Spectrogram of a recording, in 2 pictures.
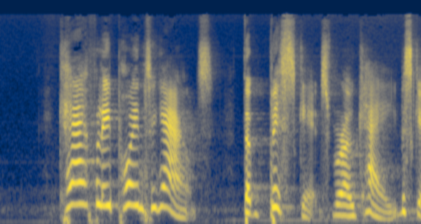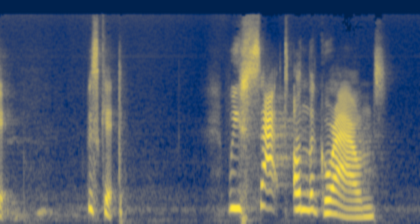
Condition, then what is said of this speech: Tourette syndrome. Several times a day, my tics intensify, and I completely lose control of my body and speech.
